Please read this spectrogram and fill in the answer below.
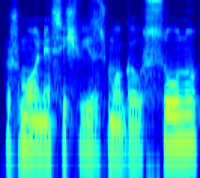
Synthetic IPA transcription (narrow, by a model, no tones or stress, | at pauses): ʒmoːnʲeːsɪʃʲʋʲiːsʒmoːɡɐʊsuːnuː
